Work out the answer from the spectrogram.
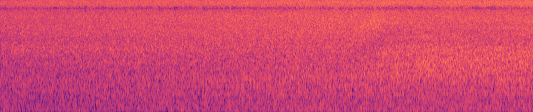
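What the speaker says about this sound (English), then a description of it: "made it to Foaming Falls. It's a really cool waterfall." Foaming Falls, a tall two-tiered waterfall in Tasmania's Huon Valley, gives a constant, dense broadband roar of falling water that stays unbroken and even throughout, with no voices.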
